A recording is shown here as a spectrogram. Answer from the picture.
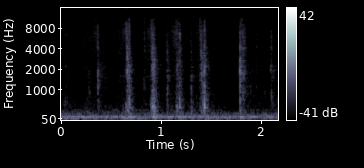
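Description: Tarot cards being handled and laid down on a wooden table: about ten light, irregular clicks and taps.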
